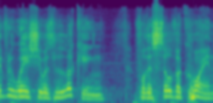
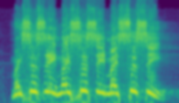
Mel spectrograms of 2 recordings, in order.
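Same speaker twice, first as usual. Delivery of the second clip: put-on very loud, very high, frantic, desperate child's screaming cry; 11 semitones higher, 9 dB louder than usual. Parent retells their eldest child crying out at the pool: imitating Mikaela's desperate cry. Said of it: "we hear the desperation".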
